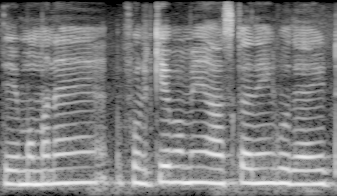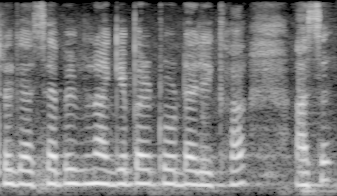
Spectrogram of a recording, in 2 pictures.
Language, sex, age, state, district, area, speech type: Dogri, female, 18-30, Jammu and Kashmir, Jammu, rural, spontaneous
